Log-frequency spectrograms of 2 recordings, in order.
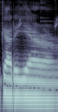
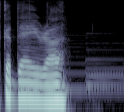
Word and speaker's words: Gadeira: I've been pronouncing Gadiera wrong all this time because it's Gadeira.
